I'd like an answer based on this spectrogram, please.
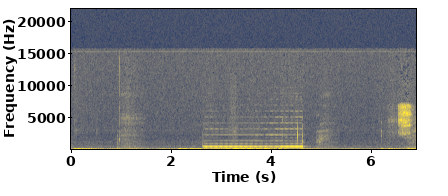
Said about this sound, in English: Let me call her, and then my name will come up on her phone. No, it won't. It won't? Sweet. If I dial her phone number, well, it won't.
